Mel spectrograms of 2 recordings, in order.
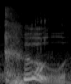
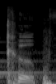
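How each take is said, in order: First: The word ends in a vowel, no p sound. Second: The word ends with a clear p sound. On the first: "in Versmerican English, we believe it's pronounced coup" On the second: "chickens live in a coop, so maybe we will could just call it a coop"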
